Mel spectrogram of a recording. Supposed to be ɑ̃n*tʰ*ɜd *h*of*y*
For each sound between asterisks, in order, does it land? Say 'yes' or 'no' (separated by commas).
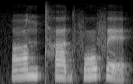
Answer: yes, no, no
